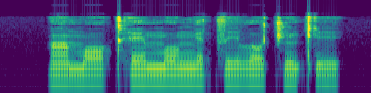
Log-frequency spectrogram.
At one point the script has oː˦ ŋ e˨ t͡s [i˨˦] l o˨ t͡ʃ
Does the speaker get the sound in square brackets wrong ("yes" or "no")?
yes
